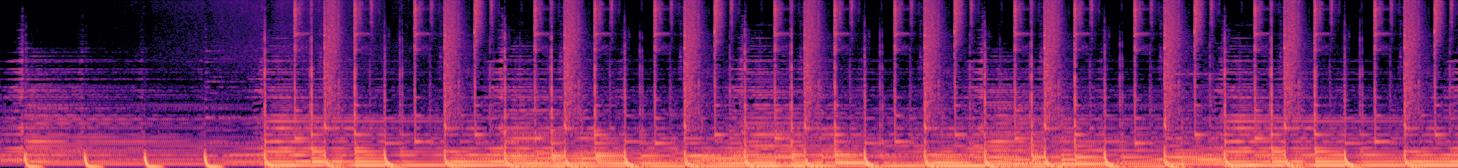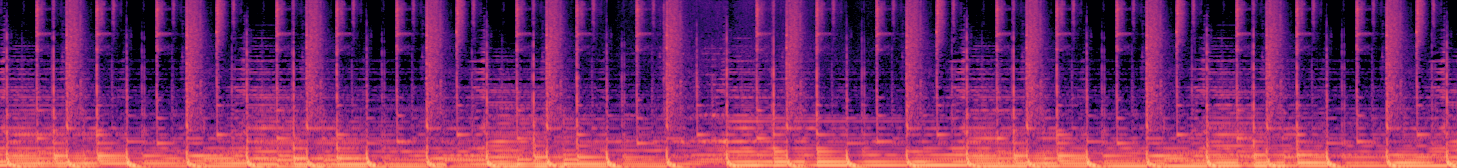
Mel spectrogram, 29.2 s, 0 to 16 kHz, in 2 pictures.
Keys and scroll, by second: 4.8 super+[, 12.6 super+c, 15.0 super+x, 16.7 super+f, 22.0 i, 24.3 v.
